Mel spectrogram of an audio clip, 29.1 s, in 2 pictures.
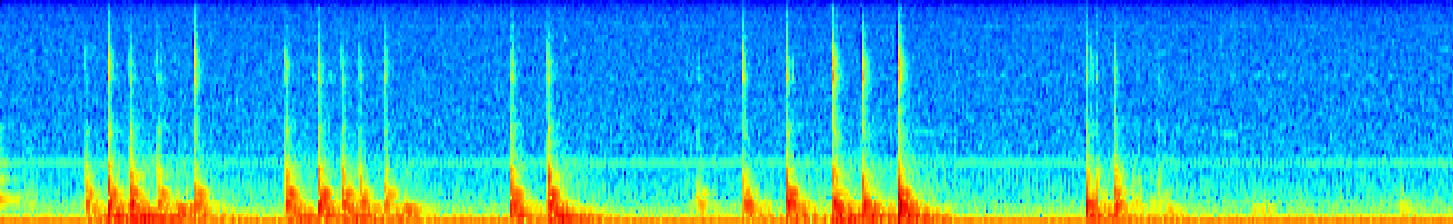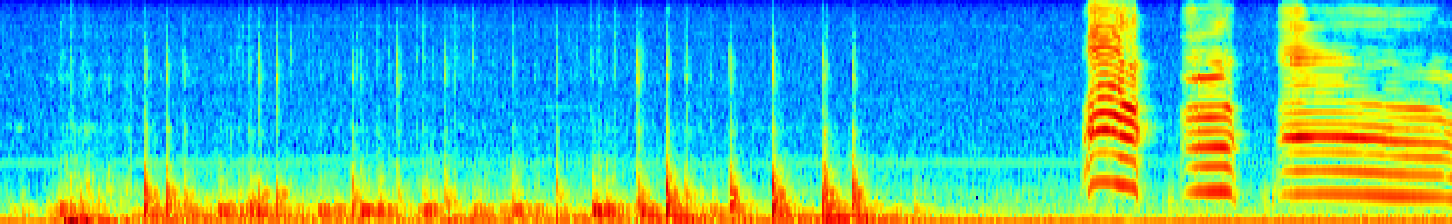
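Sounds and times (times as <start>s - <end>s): bird tapping on glass: 0.8s - 2.2s, 2.8s - 4.2s, 5.1s - 5.8s, 6.9s - 9.3s, 10.8s - 11.8s, 15.2s - 23.4s
raven calling harshly: 25.3s - 29.0s.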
